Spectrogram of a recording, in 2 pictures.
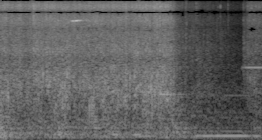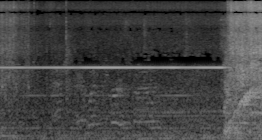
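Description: A dual-shaft shredder chews through perforated sandpaper roll trim with a dense grinding and tearing. A little past two seconds in the tearing eases off. From about three seconds a steady high-pitched beep sounds over the quieter machine.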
